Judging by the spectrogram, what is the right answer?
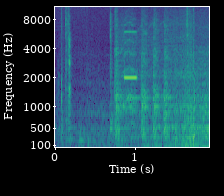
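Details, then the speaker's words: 2021 Ford F150 sold as non-driving, jump-started: short crank, catches almost at once and settles into an even, steady idle; runs really well, a normal start. "all be damn it actually runs great it it actually runs really [Music] well"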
